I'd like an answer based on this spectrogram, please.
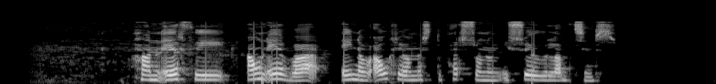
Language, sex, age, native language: Icelandic, female, 20-29, Icelandic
